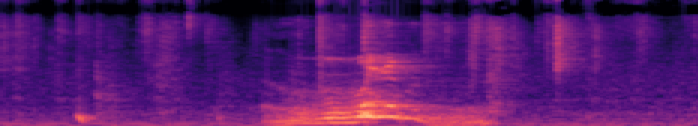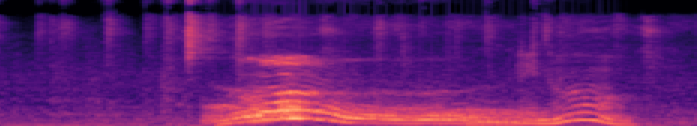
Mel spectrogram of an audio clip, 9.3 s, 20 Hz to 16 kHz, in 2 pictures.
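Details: Husky kept as a pet at home, making noises and acting crazy: two long, arching, harmonic howl-like calls rising then falling, near 2 and 6 seconds, ending with a shorter yelp, in a small room with faint talking.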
